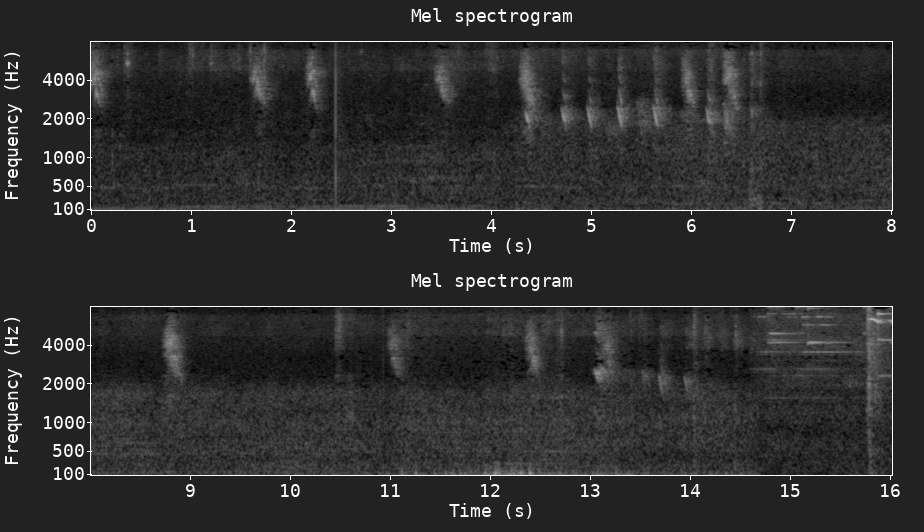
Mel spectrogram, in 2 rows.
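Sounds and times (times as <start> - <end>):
small songbird chirping: 1.5 - 2.5, 3.1 - 6.6, 12.1 - 16.0.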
